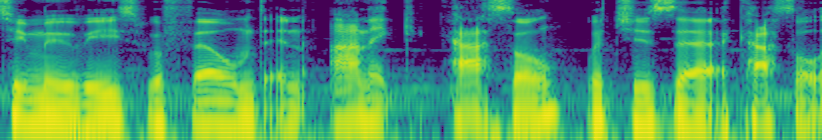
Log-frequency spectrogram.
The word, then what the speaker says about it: Alnwick: No, it's Alnwick, the town.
